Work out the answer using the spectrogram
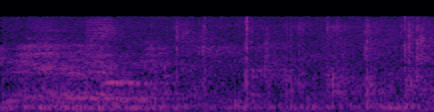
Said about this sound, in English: Yeah, I'm preaching better than that clap, but that's all right.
